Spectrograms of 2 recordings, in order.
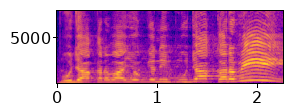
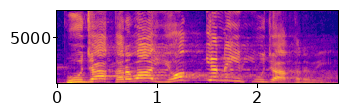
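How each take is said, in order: First: The stress falls on the word કરવી. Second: The stress falls on the word યોગ્યની. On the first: "કરવી શબ્દ ઉપર ભાર આપો" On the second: "આ યોગ્ય શબ્દ ... ઉપર ભાર આપો"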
